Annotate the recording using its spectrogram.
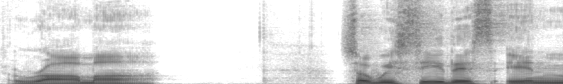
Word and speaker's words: Rama: In Sanskrit, it would be pronounced Rama, with the last letter fully pronounced.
